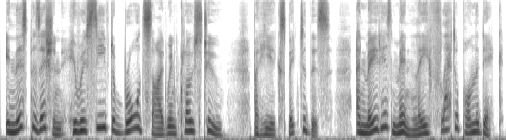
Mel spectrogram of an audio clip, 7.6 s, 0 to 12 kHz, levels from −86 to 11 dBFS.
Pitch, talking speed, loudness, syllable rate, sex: 205 Hz, 180 wpm, -20 LUFS, 5.0 syllables/s, female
